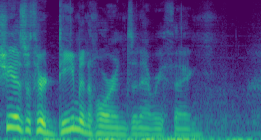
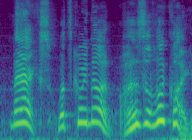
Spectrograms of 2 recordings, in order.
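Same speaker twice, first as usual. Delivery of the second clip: higher voice; 12 semitones higher than usual. Acted. Maya and Max voiced in dialogue.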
